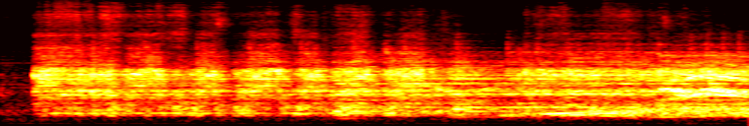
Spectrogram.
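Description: Television playing in the background: a commercial's music bed, starting after a brief gap at the very beginning.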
